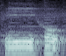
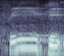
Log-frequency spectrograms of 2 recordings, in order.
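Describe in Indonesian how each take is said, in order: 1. Vokal setelah h adalah u. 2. Vokal setelah h adalah i. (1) "bukan fihu" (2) "maka akan dibaca fihi"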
